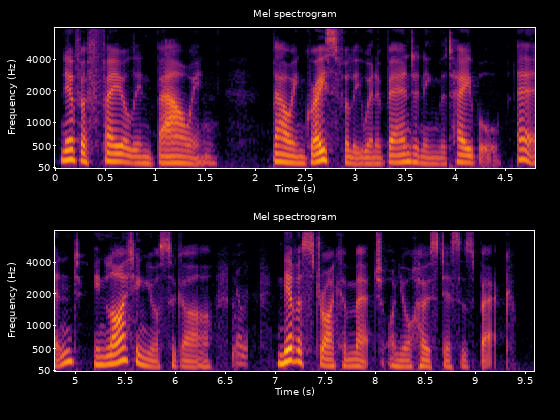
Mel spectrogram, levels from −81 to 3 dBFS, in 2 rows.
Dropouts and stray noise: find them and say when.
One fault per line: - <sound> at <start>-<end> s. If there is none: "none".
- laugh at 6.6-6.7 s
